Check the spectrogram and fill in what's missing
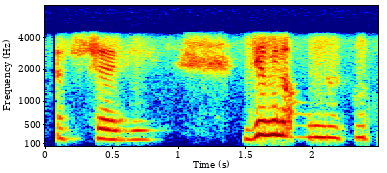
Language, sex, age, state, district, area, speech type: Punjabi, female, 18-30, Punjab, Mansa, urban, conversation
